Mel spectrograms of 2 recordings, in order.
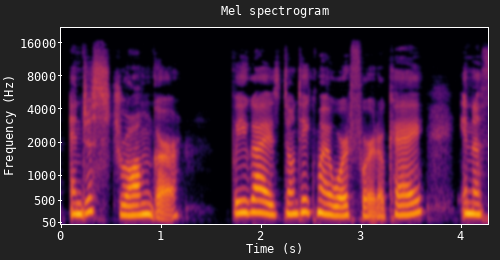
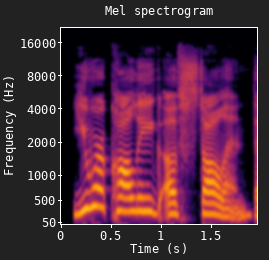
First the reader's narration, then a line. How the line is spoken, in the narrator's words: the heckler yelled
